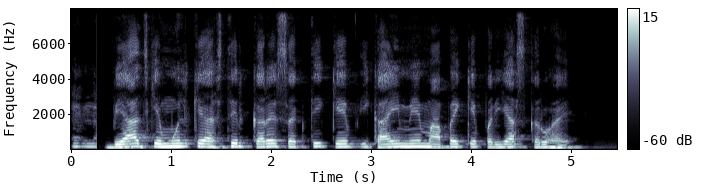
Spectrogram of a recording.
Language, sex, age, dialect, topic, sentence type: Magahi, male, 18-24, Southern, banking, statement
